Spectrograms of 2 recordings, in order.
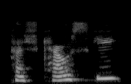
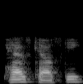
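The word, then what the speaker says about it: Paczkowski: by the name of pashkowski would you please state your name my name is pazkowski thank you very much that was a great pronunciation uh it's uh p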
